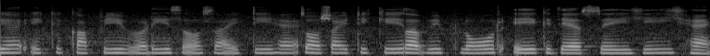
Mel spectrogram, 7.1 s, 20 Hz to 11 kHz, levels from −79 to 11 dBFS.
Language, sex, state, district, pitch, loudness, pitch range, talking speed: Hindi, female, Goa, North and South Goa, 220 Hz, -27 LUFS, 210-225 Hz, 120 wpm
